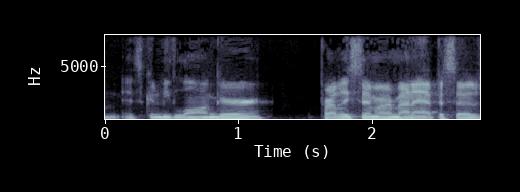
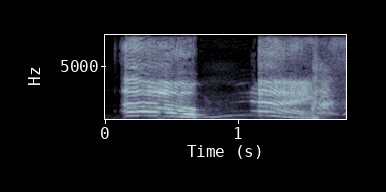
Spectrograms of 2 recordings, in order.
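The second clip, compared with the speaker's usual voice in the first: very high, amazed, impressed exclamation. Imitating a viewer watching the show for the first time: imitating an amazed viewer. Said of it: "a shot of people reacting to it".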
